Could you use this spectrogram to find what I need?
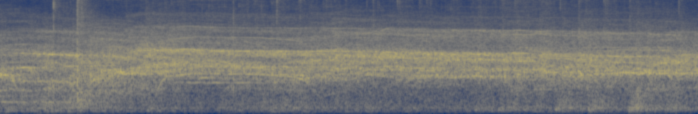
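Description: A large crowd cheers and screams in an echoing hall.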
